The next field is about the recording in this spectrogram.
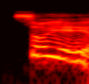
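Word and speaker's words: Soay: It is pronounced soye or soy. I heard it as soye, so that's kind of what I stuck with.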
